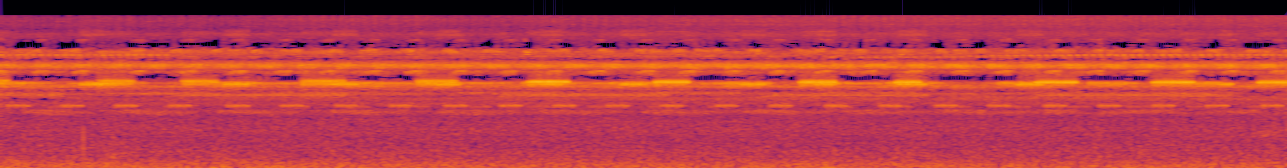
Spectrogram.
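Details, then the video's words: Evening chorus of crickets in a quiet park, layered high trills overlapping with rhythmic chirps about once per second, a faint low hum of distant noise underneath. "Cricket Sounds in a Peaceful Park"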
